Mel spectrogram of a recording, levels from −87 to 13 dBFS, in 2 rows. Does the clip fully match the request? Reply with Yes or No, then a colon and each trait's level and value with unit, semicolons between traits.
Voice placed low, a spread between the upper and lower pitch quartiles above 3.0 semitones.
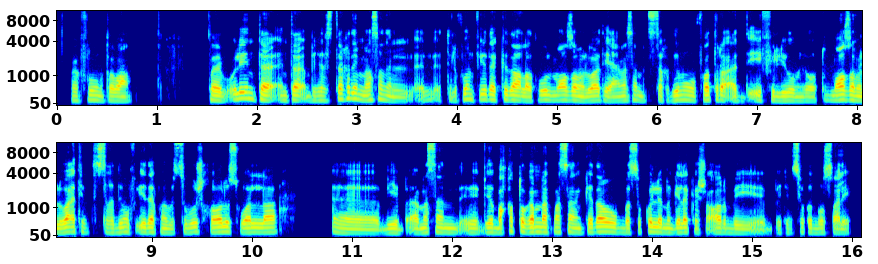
No: low, 120 Hz; narrow, 2.5 semitones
